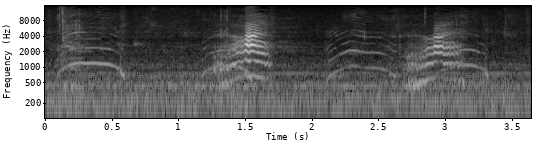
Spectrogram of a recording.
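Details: Ragdoll kittens raised in a home cattery in central Kansas, no cages used; four short arched high meows, each with rich harmonics, spaced about a second and a half apart, over a soft indoor hum.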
